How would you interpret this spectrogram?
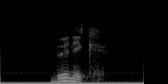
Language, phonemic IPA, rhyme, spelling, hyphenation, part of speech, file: Dutch, /ˈbʏ.nɪk/, -ɪk, Bunnik, Bun‧nik, proper noun, Nl-Bunnik.ogg
- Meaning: a village and municipality of Utrecht, Netherlands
